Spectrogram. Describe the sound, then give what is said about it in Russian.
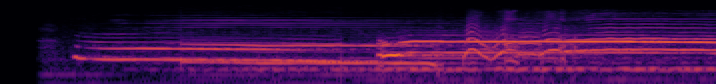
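Wolves howl in a distant forest: several long, sustained howls overlap in layered tones, holding steady and then wavering and bending toward the end. “«Волки! Волки воют!» — закричал младший, а ныне единственный сын кузнеца. И верно, вдали в лесу завыли волки.”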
